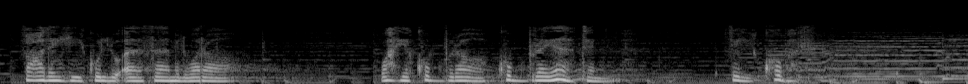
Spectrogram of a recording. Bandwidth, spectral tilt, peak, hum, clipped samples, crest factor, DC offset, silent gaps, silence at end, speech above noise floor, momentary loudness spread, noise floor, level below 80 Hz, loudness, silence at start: 6.4 kHz; -9 dB/octave; -8 dBFS; none; under 0.1%; 16 dB; under 0.1%; none; 0 s; 24 dB; 20 LU; -48 dBFS; -52 dBFS; -25 LUFS; 0.1 s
